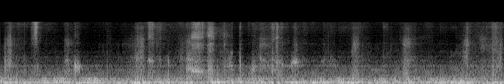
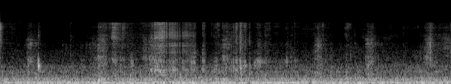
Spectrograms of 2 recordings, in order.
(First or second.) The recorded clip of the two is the second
